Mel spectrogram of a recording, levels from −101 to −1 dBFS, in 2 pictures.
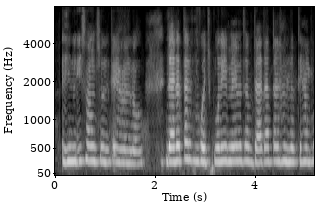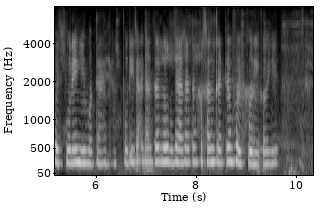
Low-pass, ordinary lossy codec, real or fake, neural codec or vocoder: none; none; fake; codec, 16 kHz, 2 kbps, FreqCodec, smaller model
